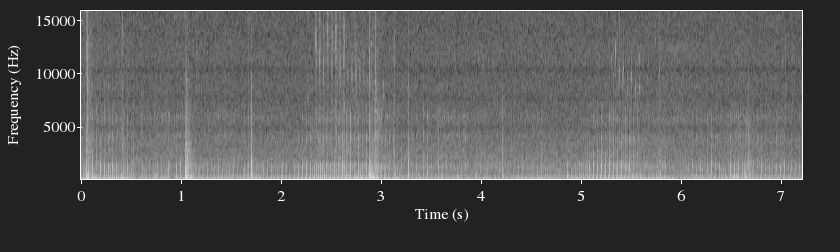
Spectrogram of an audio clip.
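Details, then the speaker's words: Pet cat snoring in a home video sent in by its owner. "well this isn't the only cat that we've been sent snoring this week"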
